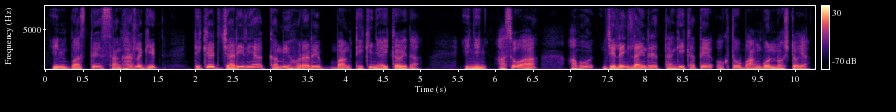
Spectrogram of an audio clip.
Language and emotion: Santali, fearful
